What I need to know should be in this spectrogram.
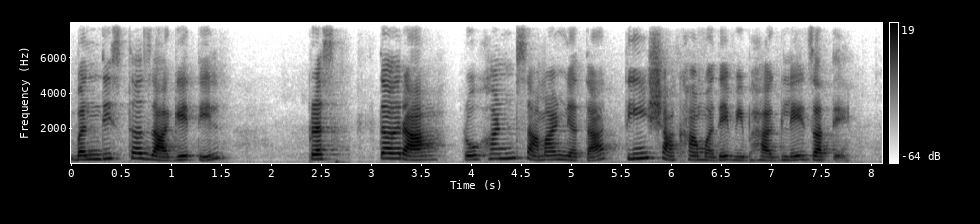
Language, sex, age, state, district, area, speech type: Marathi, female, 45-60, Maharashtra, Yavatmal, urban, read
